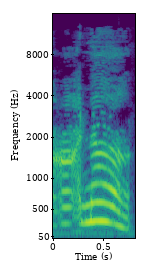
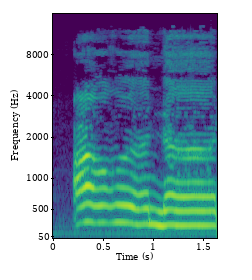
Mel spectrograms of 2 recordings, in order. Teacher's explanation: huruf ghain ya sahabat, bukan ain, jangan baca a'na, bunyi dia aghna, na mat tabi'i 2 harakat.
